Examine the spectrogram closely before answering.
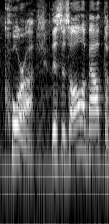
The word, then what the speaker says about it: Korach: one this is the torah portion of korach or pronounced in english korra this is all about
